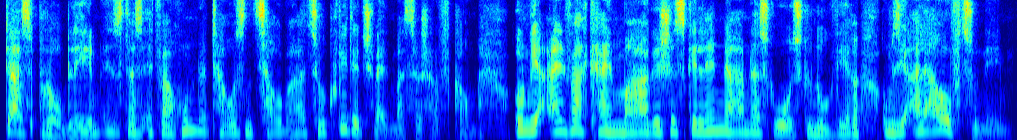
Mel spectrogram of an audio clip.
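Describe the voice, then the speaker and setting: A kindly middle-aged father patiently explains things in a storybook voice, as a man reads him. His pitch moves lively up and down, and his voice has a husky texture. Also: moderate pace, heavily acted. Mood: explaining.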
